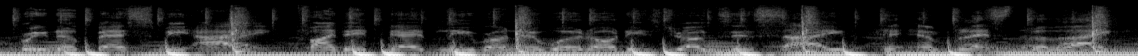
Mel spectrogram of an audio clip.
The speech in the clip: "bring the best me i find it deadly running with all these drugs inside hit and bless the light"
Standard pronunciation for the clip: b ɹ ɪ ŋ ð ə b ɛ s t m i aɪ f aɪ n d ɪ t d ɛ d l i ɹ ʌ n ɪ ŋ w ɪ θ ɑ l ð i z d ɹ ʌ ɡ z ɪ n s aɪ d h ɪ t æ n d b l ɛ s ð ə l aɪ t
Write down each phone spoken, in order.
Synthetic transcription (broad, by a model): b ɹ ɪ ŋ ð ə b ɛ s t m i aɪ f aɪ n d ɪ t d ɛ d l i ɹ ʌ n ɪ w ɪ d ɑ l ð i z d ɹ ʌ ɡ z ɪ n s aɪ d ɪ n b l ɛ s ð ə l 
